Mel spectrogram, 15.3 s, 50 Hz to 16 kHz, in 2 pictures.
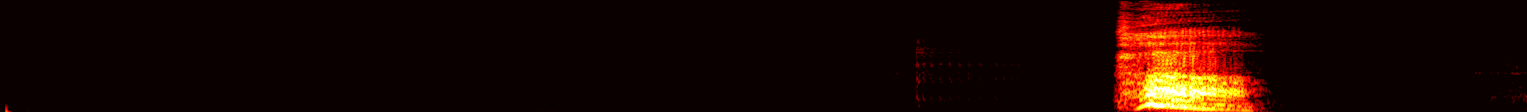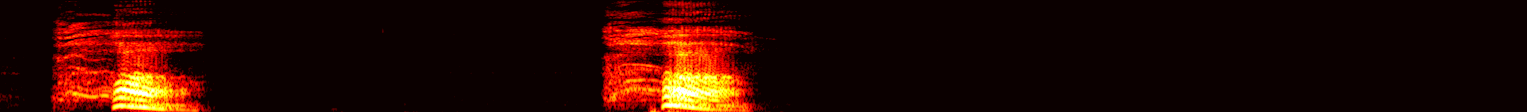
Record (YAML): exhalation_length: 15.3 s
exhalation_amplitude: 17973
exhalation_signal_mean_std_ratio: 0.23
survey_phase: beta (2021-08-13 to 2022-03-07)
age: 65+
gender: Male
wearing_mask: 'No'
symptom_none: true
smoker_status: Ex-smoker
respiratory_condition_asthma: false
respiratory_condition_other: false
recruitment_source: REACT
submission_delay: 2 days
covid_test_result: Negative
covid_test_method: RT-qPCR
